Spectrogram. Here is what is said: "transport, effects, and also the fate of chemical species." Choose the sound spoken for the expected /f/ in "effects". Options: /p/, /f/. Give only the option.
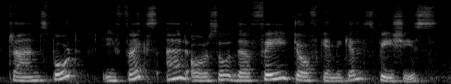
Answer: /f/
